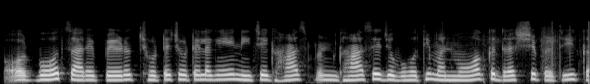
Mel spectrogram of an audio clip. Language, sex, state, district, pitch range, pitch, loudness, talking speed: Hindi, female, Uttar Pradesh, Muzaffarnagar, 200-225 Hz, 210 Hz, -14 LUFS, 215 wpm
